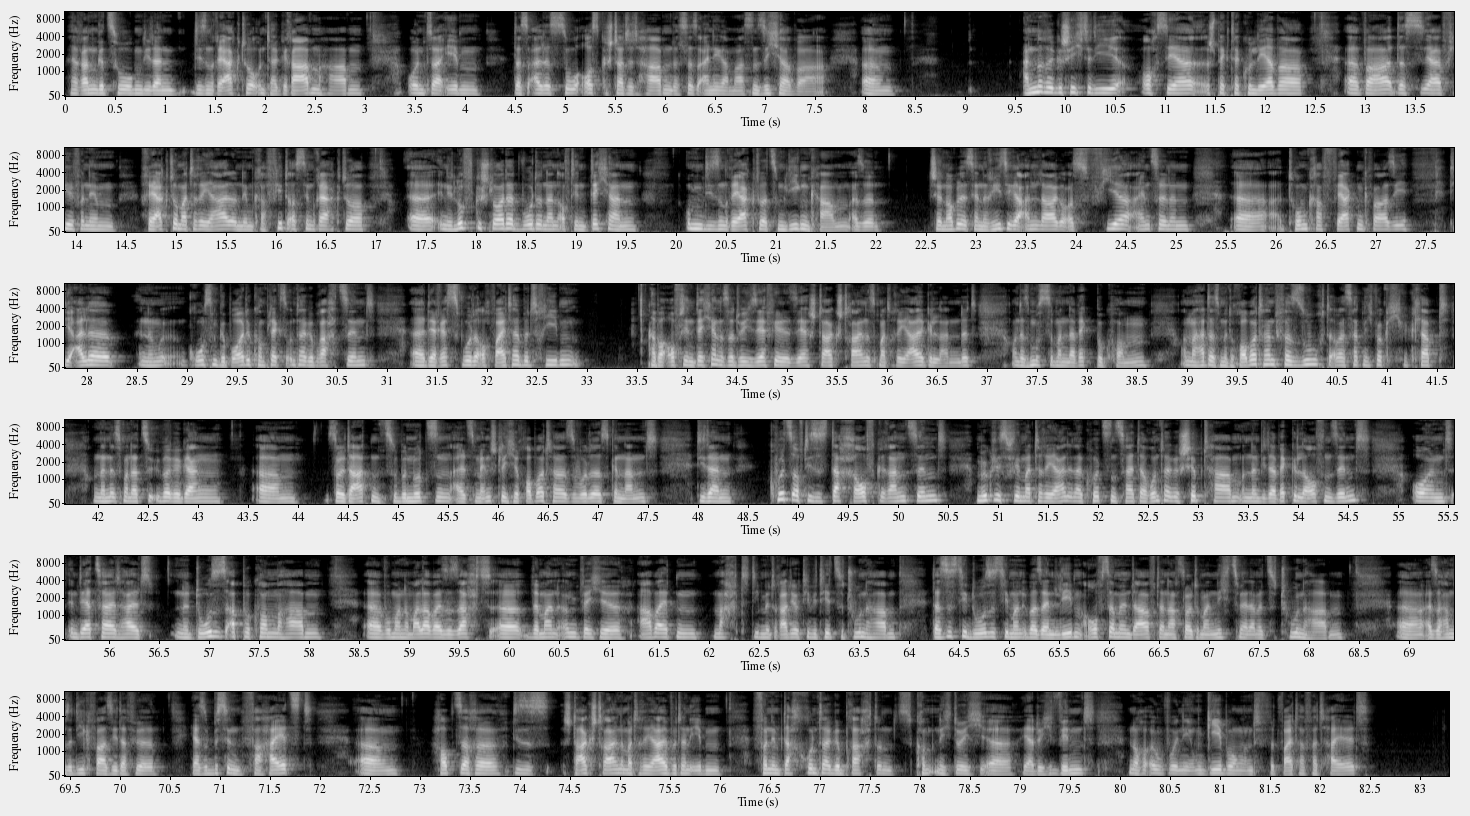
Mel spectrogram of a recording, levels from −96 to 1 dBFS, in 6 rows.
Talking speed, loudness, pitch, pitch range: 180 wpm, -22 LUFS, 145 Hz, 140-155 Hz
